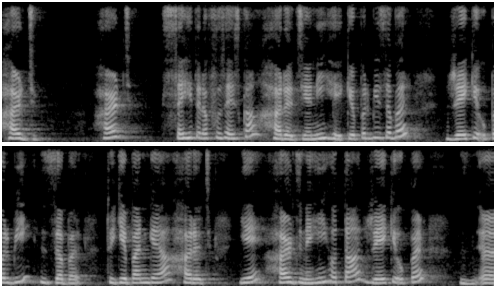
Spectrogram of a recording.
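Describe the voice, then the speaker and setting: Careful, slow-spelling woman teacher. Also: on the high side. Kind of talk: pronunciation lesson.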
